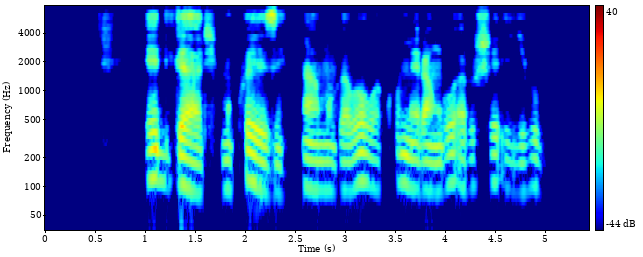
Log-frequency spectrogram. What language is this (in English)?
Kinyarwanda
